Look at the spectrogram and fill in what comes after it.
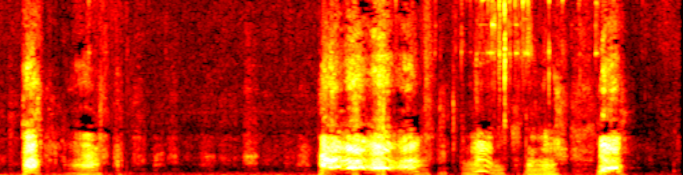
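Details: Several Alaskan Malamutes being playful and boisterous; loud harmonic barking and woo-like yowling bursts come in quick uneven runs, some rising then falling, with a longer noisy outburst midway, and a person talks to them before and after.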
